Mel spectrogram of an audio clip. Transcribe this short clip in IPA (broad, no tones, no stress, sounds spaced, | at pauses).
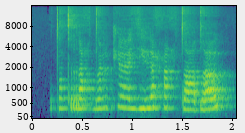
tˤ ũ tˤ r ɤ ħ dˤ ĩ ŋ t͡ʃ œ̃ː zʲ ɨː ħ œ̃ ħ tˤ ʊː dˤ u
